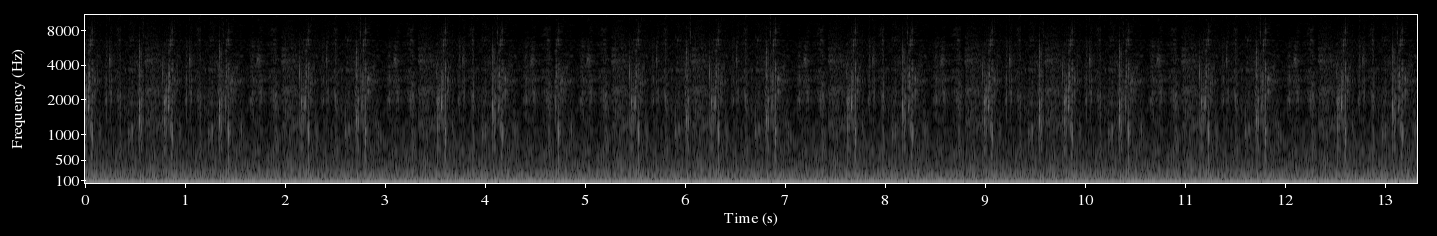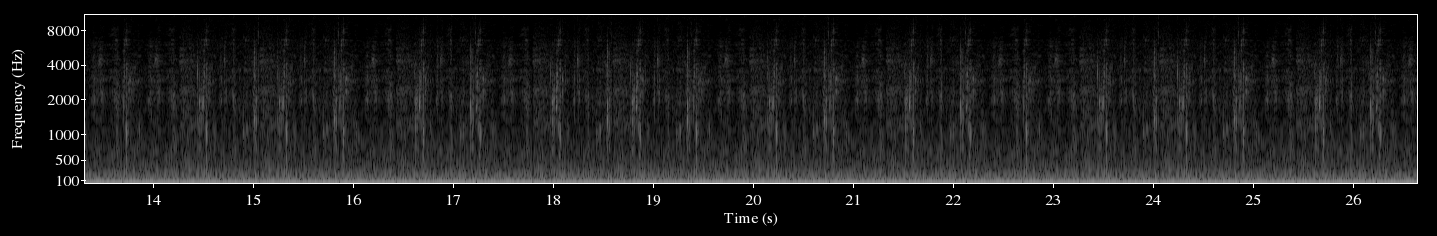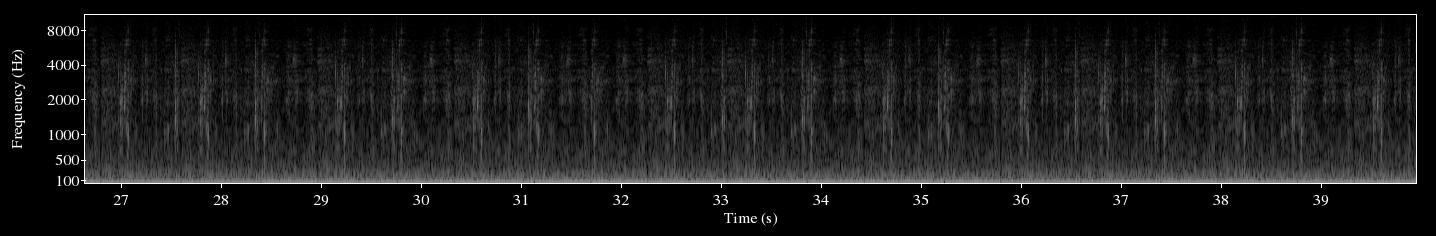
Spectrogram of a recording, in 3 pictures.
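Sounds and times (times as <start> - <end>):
man chewing food: 0.0 - 39.9
steady low hum: 0.0 - 39.9.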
